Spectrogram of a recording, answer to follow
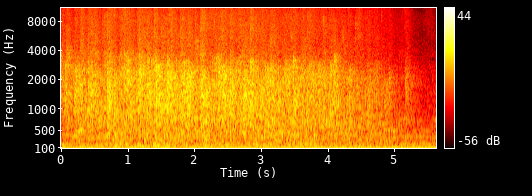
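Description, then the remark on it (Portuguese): An audience at a literature and reading talk event applauds steadily for several seconds to welcome writer and journalist André Tchabordai, a dense, even wash of many hands clapping at a fairly loud level, with no speech over it, fading slightly at the very end. “Uma salva de palmas.”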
